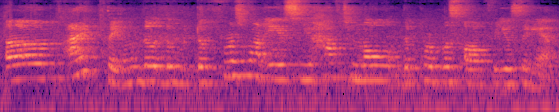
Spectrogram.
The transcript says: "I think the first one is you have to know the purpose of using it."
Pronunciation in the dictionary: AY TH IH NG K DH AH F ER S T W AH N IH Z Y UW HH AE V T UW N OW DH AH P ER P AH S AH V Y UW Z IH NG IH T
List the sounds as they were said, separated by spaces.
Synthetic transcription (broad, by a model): AY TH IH NG K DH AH F ER S T W AH N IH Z Y UW HH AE F T UW N OW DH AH P ER P AH S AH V Y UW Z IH NG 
